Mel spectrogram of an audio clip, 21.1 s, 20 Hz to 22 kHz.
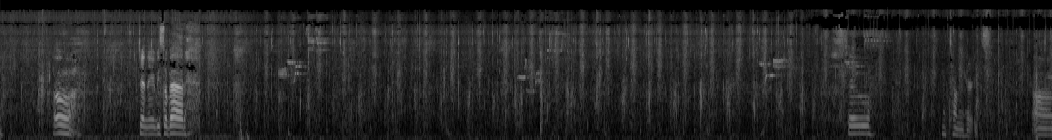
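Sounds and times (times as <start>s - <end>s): footsteps on gravel: 0.0s - 21.0s
bird chirping: 5.4s - 6.8s, 9.9s - 11.6s, 15.1s - 16.0s.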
